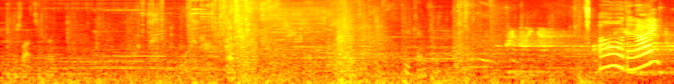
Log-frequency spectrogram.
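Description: Heavy boots thud on a metal floor.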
